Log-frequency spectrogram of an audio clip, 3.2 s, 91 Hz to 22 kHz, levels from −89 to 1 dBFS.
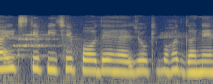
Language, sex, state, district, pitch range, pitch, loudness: Hindi, female, Punjab, Pathankot, 210-245 Hz, 220 Hz, -16 LUFS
